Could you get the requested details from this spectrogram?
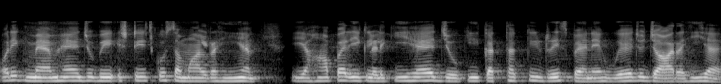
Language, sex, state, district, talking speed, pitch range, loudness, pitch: Hindi, female, Bihar, Gopalganj, 225 wpm, 155-175 Hz, -16 LUFS, 165 Hz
